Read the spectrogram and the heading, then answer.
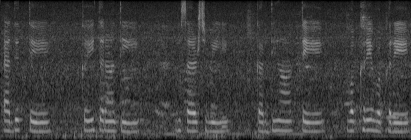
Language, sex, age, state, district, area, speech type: Punjabi, female, 18-30, Punjab, Muktsar, urban, spontaneous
